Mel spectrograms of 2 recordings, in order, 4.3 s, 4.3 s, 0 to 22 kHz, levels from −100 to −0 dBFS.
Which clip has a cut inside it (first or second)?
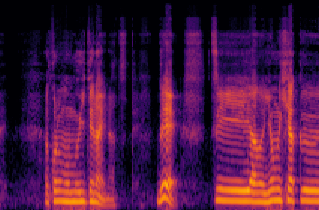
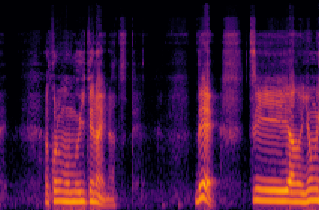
first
